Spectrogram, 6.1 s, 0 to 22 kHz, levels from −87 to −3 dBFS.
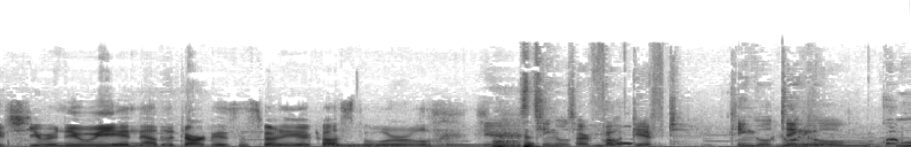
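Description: At 1.07 s and 3.38 s, AAC frame loss with concealment: the decoder rebuilt missing frames from the earlier spectrum, giving smeared, phasey patches of 43 ms and 85 ms.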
